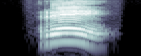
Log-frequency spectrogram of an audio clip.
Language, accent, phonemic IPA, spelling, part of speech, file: Swahili, Kenya, /ˈɾɛː/, ree, noun, Sw-ke-ree.flac
- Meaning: ace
